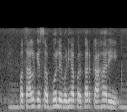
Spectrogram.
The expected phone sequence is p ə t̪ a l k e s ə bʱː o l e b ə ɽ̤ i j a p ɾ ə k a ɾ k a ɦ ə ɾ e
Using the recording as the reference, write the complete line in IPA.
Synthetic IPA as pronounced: p ə t̪ a l k e s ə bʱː o l e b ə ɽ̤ i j a p ɾ ə k a ɾ k a ɦ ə ɾ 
